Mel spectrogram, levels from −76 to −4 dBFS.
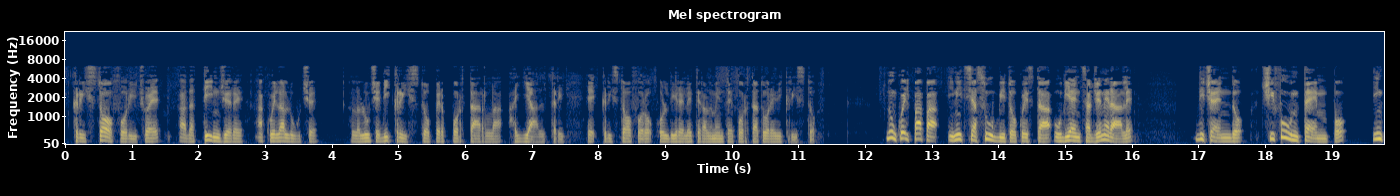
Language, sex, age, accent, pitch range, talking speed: Italian, male, 30-49, native, 105-130 Hz, 110 wpm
